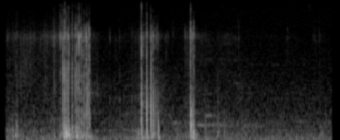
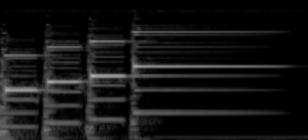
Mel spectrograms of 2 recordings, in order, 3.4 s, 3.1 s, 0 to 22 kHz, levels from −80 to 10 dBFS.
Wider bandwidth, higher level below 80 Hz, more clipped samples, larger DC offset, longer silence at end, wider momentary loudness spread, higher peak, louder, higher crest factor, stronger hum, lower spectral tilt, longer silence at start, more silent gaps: first, over 20 kHz vs 17 kHz; first, -46 dBFS vs -62 dBFS; neither; first, 0.2% vs under 0.1%; second, 0.1 s vs 0.25 s; first, 23 LU vs 15 LU; first, -4 dBFS vs -12 dBFS; second, -28 LUFS vs -24 LUFS; first, 26 dB vs 16 dB; neither; first, -3.5 dB/octave vs 2 dB/octave; about the same, 0.05 s vs 0 s; neither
